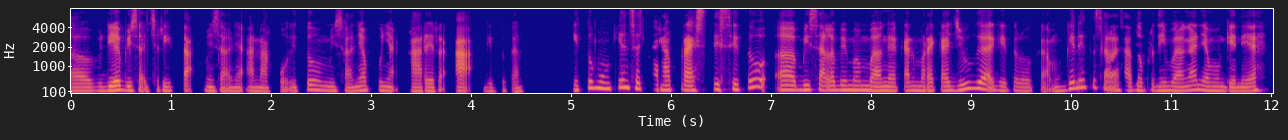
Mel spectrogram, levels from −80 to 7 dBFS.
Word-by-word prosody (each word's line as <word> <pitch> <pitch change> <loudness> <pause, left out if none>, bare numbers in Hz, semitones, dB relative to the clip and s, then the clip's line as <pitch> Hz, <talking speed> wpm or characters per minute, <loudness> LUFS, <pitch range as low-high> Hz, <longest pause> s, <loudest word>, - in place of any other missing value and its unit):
eee, 130 0 -2 0.2
dia 150 +2 +8
bisa 145 -1 0
cerita 135 +3 -3
misalnya 125 -2 -3
anakku 125 -2 -5
itu 165 +7 -3
misalnya 140 0 -2
punya 140 -3 -4
karir 130 0 -1 0.2
A - - +6 0.2
gitu 125 +2 -13
kan, 115 -1 -8 0.5
itu 160 +8 -3
mungkin 230 +3 +3
secara 170 -7 -2
prestise 165 +3 +3
itu, 260 +5 0
eee, 165 0 +3
bisa 165 +1 +1
lebih 160 +1 +1
membanggakan 145 -2 +1
mereka 145 0 0
juga 200 +7 +3
gitu 140 0 -6
loh, 130 -1 -7
Kak, - - -9
mungkin 210 - 0
itu - - -15
salah - - -1
satu 150 -1 -4
pertimbangannya 145 +2 0
mungkin 135 -2 0
ya? 135 +3 +2
145 Hz, 170 wpm, -23 LUFS, 135-165 Hz, 0.5 s, dia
